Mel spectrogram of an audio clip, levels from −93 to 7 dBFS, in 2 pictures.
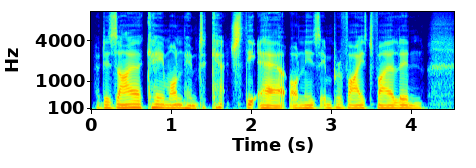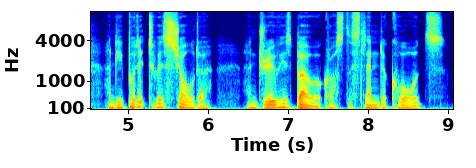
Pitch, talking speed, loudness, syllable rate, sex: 95 Hz, 185 wpm, -21 LUFS, 4.7 syllables/s, male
